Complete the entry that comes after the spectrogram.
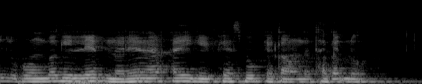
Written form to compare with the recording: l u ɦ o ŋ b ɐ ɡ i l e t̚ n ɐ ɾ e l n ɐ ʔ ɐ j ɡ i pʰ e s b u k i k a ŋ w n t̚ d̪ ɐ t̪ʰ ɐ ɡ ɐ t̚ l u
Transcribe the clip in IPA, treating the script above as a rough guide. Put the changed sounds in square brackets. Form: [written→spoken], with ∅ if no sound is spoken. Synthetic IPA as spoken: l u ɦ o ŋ b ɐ ɡ i l e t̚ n ɐ ɾ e [l→∅] n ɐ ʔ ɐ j ɡ i pʰ e s b u k [i→e] k a [ŋ→∅] w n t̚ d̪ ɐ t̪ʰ ɐ ɡ ɐ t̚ l u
